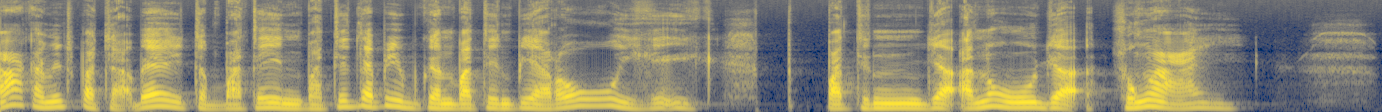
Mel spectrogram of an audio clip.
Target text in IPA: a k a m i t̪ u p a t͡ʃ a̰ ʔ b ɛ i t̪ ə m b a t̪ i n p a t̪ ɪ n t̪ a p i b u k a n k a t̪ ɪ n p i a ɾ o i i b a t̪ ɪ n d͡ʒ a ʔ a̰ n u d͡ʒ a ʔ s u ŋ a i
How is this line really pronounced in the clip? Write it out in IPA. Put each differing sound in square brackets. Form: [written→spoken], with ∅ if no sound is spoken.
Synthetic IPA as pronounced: a k a m i t̪ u p a t͡ʃ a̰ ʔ b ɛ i t̪ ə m [b→p] a t̪ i n p a t̪ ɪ n t̪ a p i b u k a n [k→p] a t̪ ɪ n p i a ɾ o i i [b→p] a t̪ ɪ n d͡ʒ a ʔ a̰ n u d͡ʒ a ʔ s u ŋ a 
